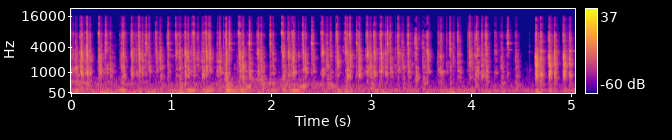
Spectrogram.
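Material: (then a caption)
Plastic. Fingertips fast-type on a mechanical keyboard with clicky green switches and PBT plastic keycaps, giving a rapid, steady run of sharp, bright clicks with very short decay. A soft low hum sits underneath, and the typing pauses briefly near the end before a final burst of keystrokes.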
